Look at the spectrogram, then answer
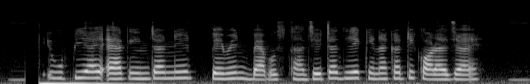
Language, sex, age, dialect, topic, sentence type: Bengali, female, 18-24, Northern/Varendri, banking, statement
